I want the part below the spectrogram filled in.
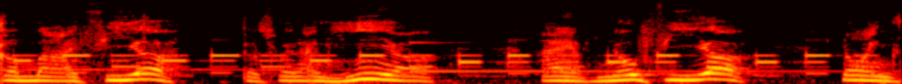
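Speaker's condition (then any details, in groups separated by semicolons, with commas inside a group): Down syndrome; adult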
